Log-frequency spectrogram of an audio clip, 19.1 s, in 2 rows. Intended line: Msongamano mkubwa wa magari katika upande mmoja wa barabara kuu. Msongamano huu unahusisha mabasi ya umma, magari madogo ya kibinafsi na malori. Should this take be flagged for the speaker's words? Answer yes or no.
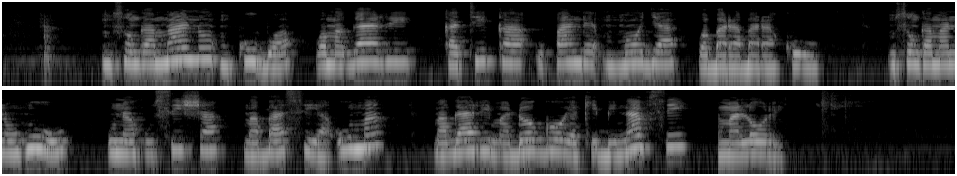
yes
